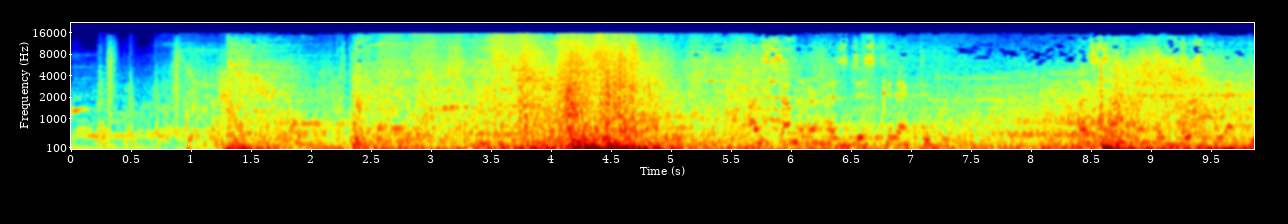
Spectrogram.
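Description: Fantasy battle sound effects crackle and clash.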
